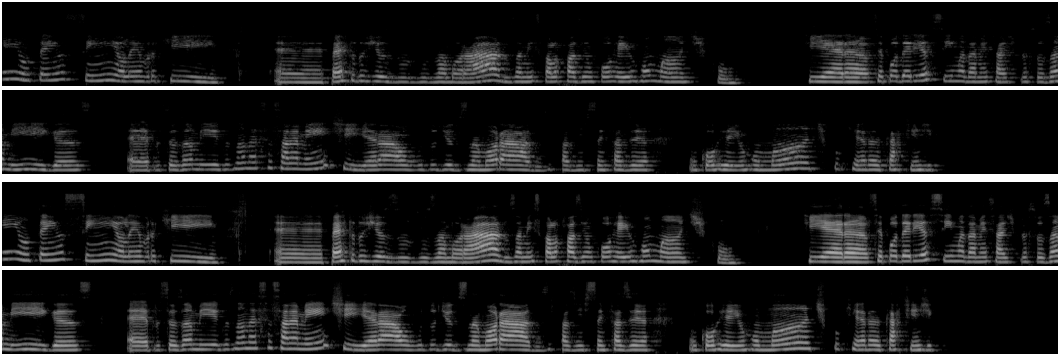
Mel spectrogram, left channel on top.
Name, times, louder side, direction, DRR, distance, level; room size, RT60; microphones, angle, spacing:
voice 1, 0.0-2.4 2.7-7.4 8.0-11.3 11.8-18.8 19.1-19.9, right 5 dB, 65° right, 0.6 m, -33 dB
10.5 x 4.9 x 2.9 m
head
